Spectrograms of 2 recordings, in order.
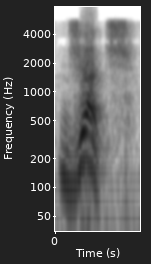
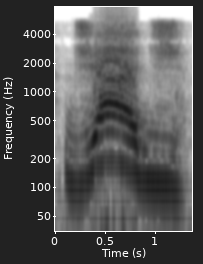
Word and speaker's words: judge: the word judge as judge turning that last sound into an unvoiced CH judge and that is not right the J sound in American English is always voiced judge like that for you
